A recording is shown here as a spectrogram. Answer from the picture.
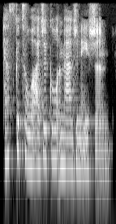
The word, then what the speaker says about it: eschatological imagination: So one of the terms you bring up, and I'm probably going to butcher it, but I'd love for you to speak on it for just a minute, is the eschatological imagination. – Yes. – Can you kind of leave, and then we'll talk about all the places you can be found, but I'd love to just kind of end on that because it's all part of it. – Absolutely. And you did a beautiful job pronouncing it.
